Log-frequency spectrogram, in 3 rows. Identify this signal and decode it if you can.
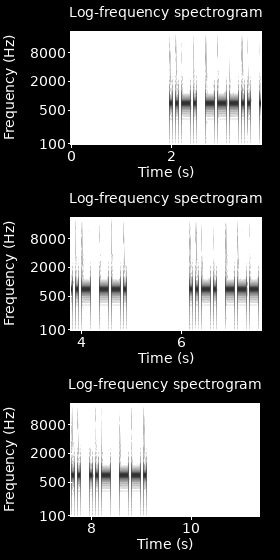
Morse code, heard as a keyed tone, about 20 wpm, 700 Hz. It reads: F8UG F8UG
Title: DXCC-100 Call Signs - 4 Characters - Repeated 2x - 20wpm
